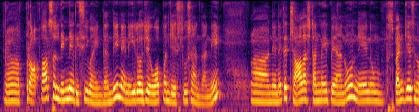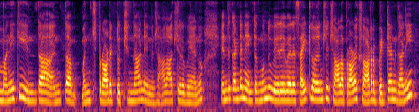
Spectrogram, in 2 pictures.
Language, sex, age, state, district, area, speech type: Telugu, female, 30-45, Andhra Pradesh, Chittoor, urban, spontaneous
